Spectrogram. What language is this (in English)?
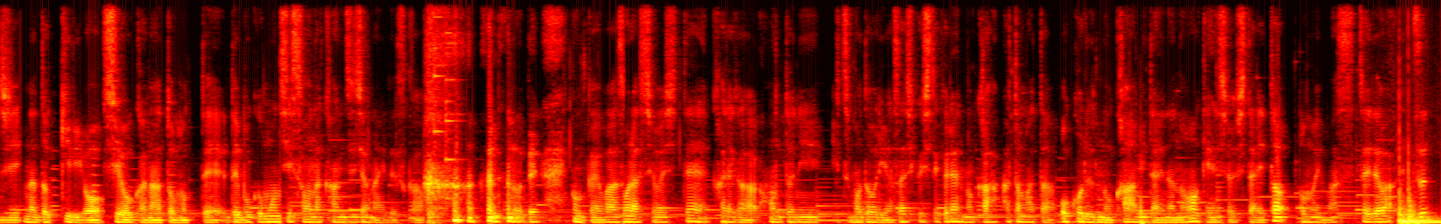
Japanese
